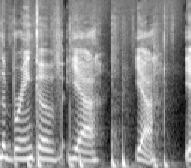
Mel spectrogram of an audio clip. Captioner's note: tapping chest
